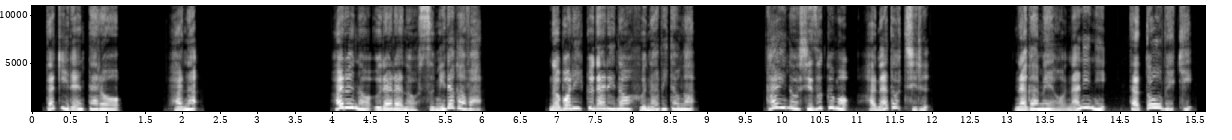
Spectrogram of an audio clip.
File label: girl; 花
